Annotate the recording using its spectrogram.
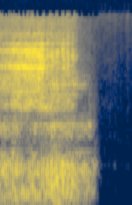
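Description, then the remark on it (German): Two pugs lying in a corner snoring: one long, loud, raspy snore that lasts about a second and a half and then cuts off abruptly into silence. “Ihre beiden Hexenmöps liegen in der Ecke und schnarchen. Hört gut zu.”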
